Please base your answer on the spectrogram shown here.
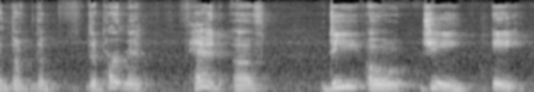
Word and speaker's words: DOGE: the department head of d o g e right but they don't call it Dodge or whatever it's called Doge right the the E is is silent so so Doge uh that's backwards for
